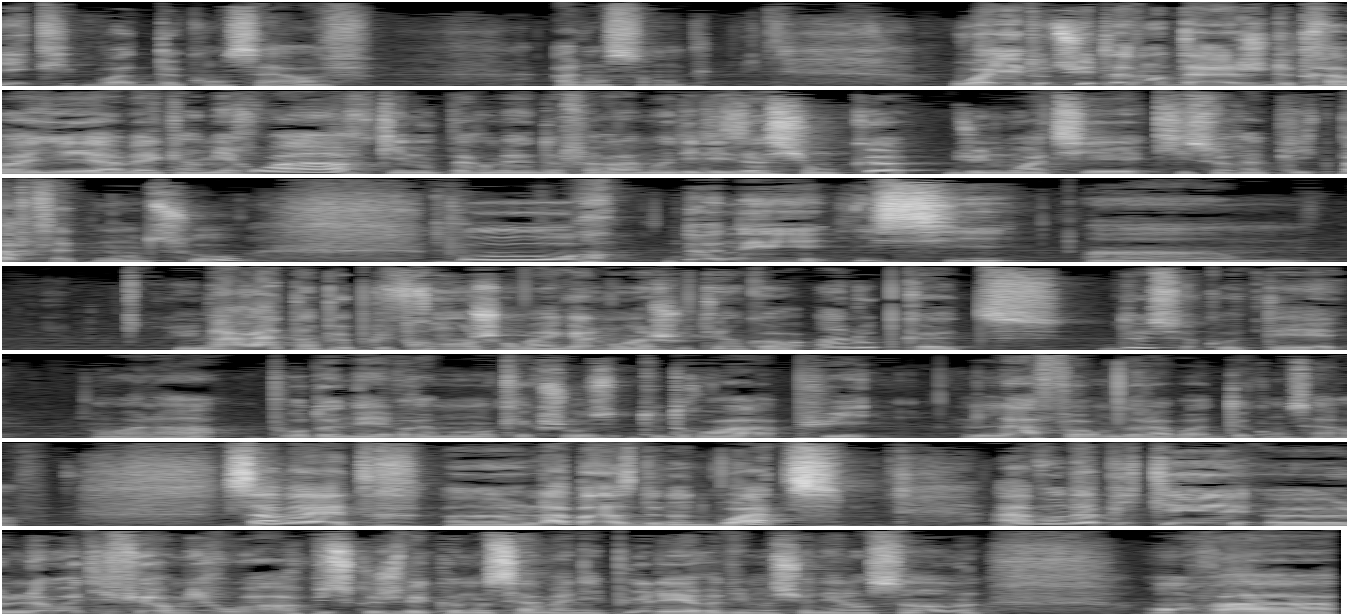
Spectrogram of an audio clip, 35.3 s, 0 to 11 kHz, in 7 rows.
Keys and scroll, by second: 0.3 Tab, 11.8 Tab, 16.9 ctrl+r, 20.1 Tab, 26.7 KP_0, 27.8 KP_1.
